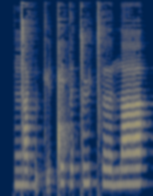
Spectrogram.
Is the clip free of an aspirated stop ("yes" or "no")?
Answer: no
